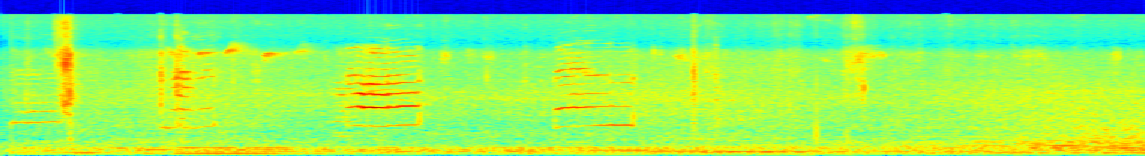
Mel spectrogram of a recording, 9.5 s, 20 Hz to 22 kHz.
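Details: Domestic cats, a ginger cat and a white cat, eating fried tofu; several short harmonic meows at about 0.5, 1.5, 3 and 5 seconds, the longest near 3 seconds, over a steady low rumble of traffic.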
